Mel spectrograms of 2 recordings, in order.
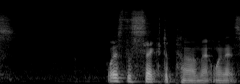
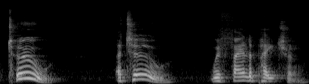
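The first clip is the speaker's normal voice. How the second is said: excited; 5 semitones higher than usual. Real, not acted. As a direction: call out a lucky roll, pitched up. Dice roll succeeds.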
